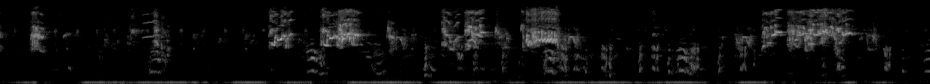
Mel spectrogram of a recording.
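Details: Parrot letting out harsh, screechy squawks in distinct bursts about a second apart, some with rising strained tones, over a continuous low hum.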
